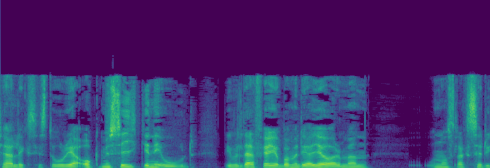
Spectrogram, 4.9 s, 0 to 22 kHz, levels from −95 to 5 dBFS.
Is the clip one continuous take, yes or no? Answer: yes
